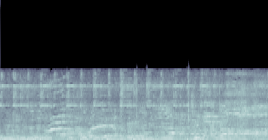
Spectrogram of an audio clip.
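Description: A crowd of children shouting and cheering, many high voices at once, with dance music playing underneath.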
